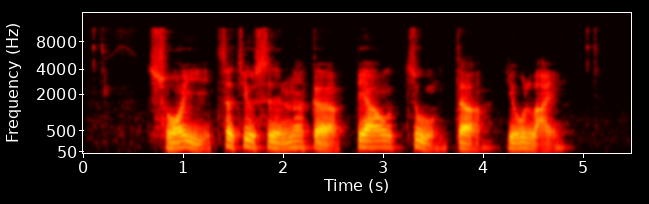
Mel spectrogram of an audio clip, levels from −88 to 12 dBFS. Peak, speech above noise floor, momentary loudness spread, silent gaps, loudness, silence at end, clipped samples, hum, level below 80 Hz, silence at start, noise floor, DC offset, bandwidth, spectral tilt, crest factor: -6 dBFS; 36 dB; 6 LU; none; -25 LUFS; 0.7 s; under 0.1%; none; -62 dBFS; 0.7 s; -61 dBFS; under 0.1%; 11.5 kHz; -6 dB/octave; 18 dB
